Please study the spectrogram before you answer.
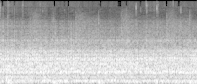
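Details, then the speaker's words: Older laptop cooling fan running with a constant loud, airy roar with a rough edge and no change in pitch, still blowing air; owner unsure whether something is caught in the fan or it is broken. "is that the fan it's definitely the fan but is there something caught in it or is it [Applause] broken"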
